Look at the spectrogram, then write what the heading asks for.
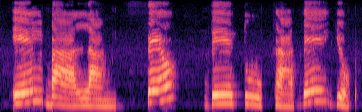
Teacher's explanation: se une en una sílaba dos vocales fuertes que normalmente se pronuncian de forma separada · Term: sinéresis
